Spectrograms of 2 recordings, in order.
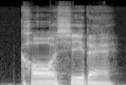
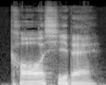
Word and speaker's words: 거실에: Notice how the 리을 in the second syllable carries over to the third syllable. It's 거실에, 거실에.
